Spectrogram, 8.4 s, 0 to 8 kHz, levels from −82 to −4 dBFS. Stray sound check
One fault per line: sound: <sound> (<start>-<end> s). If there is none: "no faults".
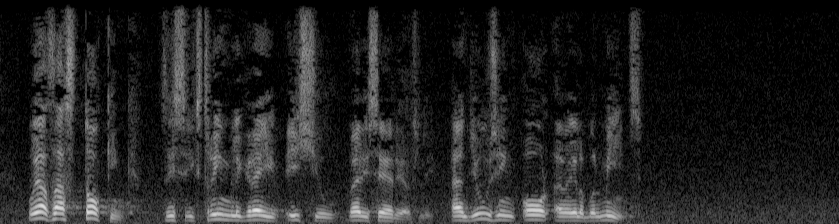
no faults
